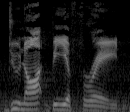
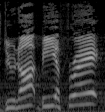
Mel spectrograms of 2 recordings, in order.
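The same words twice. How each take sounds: First: Solemn recorded voice. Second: Loud, high booming message; recorded voice at full volume; voice blaring from car speakers. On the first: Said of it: "what I said in the voice was". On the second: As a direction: blast it like maxed-out speakers. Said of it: "I hear my voice". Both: Retold or imitated.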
